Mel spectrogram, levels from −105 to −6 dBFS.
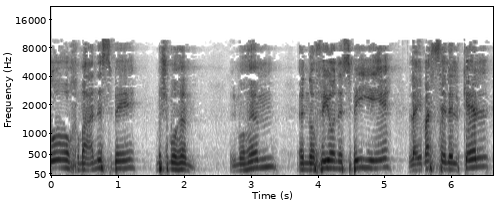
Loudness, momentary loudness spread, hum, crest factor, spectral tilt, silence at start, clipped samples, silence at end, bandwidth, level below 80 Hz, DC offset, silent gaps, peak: -22 LUFS; 12 LU; none; 16 dB; -4 dB/octave; 0 s; under 0.1%; 0.1 s; 10.5 kHz; -58 dBFS; under 0.1%; none; -6 dBFS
